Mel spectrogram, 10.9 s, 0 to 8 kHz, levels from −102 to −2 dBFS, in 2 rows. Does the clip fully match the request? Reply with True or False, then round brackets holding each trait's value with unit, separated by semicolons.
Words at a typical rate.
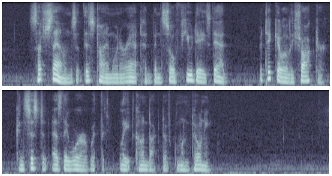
True (150 wpm)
